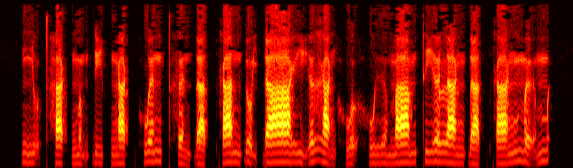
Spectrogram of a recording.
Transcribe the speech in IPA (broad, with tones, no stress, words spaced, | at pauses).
ɲo̰˧˨t̪ʰa˨˩k̚mə̰˧˨m ɗi˨˩p̚ŋa˨˩k̚hwə˧n t̪ʰə˧˩n ɗa˨˩t̚ka˧nɗo̰˧˨j ɗaː˧ɣḭ˧˥ə̯ɣa̰˧˨ŋhwo̰˧˨ hwɨ̤˨˩ə̯maː˧mt̪i˧ə̯ la˧ŋɗa˨˩t̚ ka˨˦ŋmə̰˧˥m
